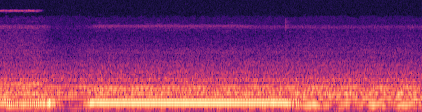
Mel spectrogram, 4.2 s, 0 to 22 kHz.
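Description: Faint whine of the Sovol SV08's stepper motors driving the toolhead through its pre-print bed-mesh probing moves: a short tone, a brief pause, a steady tone held for about two seconds, then a lower tone near the end.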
